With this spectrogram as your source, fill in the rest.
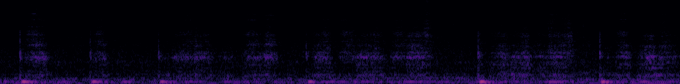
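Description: A wooden stick is drawn along the surface of a cardboard box lid covered in newspaper-print paper, in a writing-like tracing motion. The result is quiet, dry scratching strokes in short repeated bursts, with a steady low hum underneath.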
